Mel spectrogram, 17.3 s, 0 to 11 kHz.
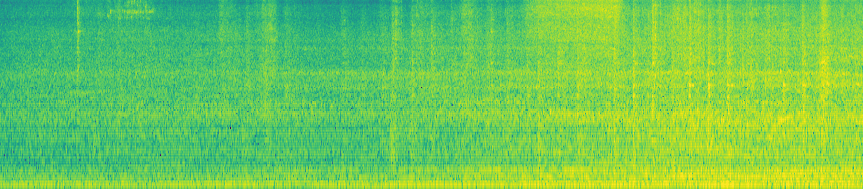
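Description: D19E diesel-electric locomotive running as it approaches and passes at close range, its low engine rumble growing steadily louder to a peak near the end. In the second half the passing coaches' wheels click over the rails.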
